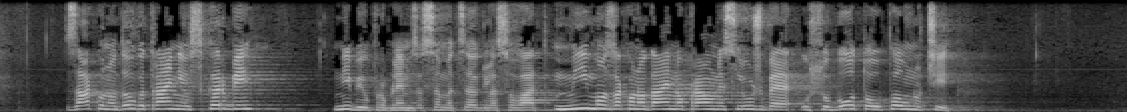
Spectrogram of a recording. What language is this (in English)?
Slovenian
